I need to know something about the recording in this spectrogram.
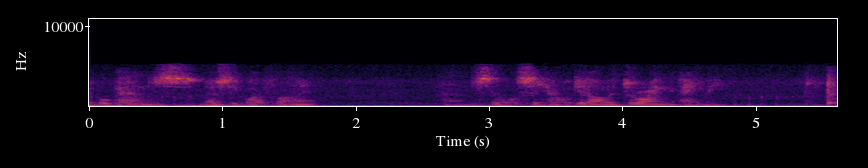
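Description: A middle-aged man speaks calmly close by.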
